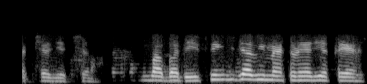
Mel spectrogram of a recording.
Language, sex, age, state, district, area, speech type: Punjabi, male, 18-30, Punjab, Ludhiana, urban, conversation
